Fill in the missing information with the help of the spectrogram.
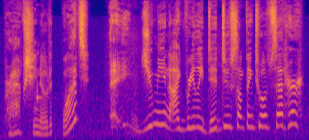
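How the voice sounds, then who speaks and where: A man's voice: extremely high pitch, very animated, fast, slight background noise, heavily acted. A man voicing a friendly, fussy young official in a game, sociable and easily flustered. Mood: cheerful. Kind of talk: game voice acting.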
